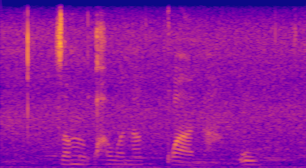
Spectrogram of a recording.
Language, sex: Tswana, female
